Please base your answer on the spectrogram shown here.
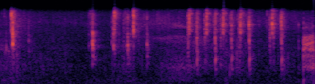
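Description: Quiet clicking keystrokes on a computer keyboard come in short irregular bursts, the taps close and light with no voice over them, during a game.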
